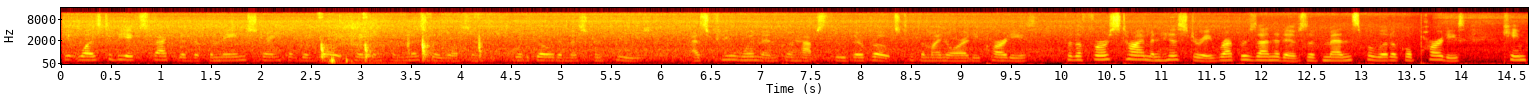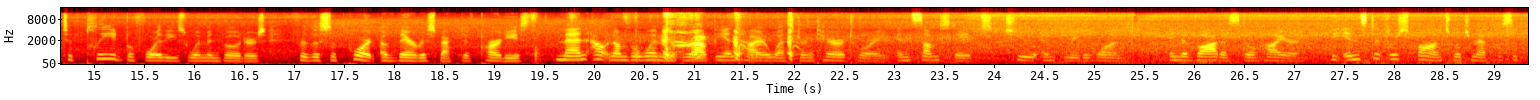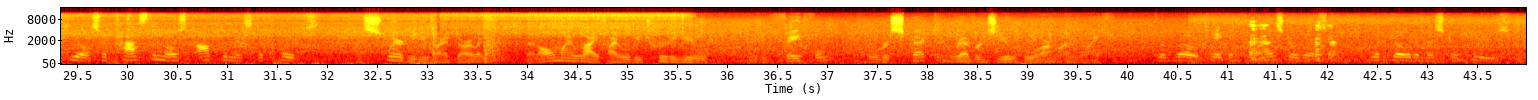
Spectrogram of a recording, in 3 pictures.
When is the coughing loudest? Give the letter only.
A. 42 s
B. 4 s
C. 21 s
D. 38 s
C.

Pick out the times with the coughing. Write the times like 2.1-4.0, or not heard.
2.6-3.5, 20.6-22.2, 41.2-42.1.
